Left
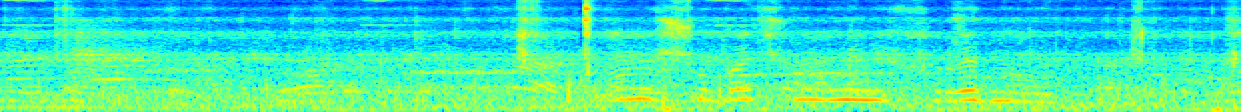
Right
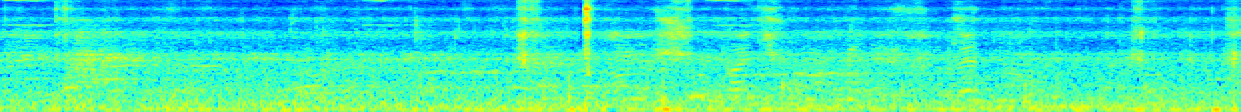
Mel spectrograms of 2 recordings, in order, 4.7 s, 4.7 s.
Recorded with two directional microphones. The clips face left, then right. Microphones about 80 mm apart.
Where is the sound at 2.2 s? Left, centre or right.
Centre.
